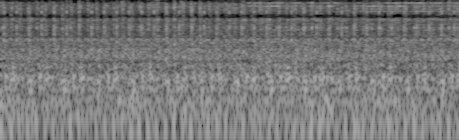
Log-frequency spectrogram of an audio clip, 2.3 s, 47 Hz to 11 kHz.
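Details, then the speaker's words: Chevrolet Cruze (stated 5.3) idling with a fast, light rattle and metallic tingle from a worn serpentine belt tensioner pulley. "Little rattle, little tingle. Chevrolet Cruze tensioner pulley."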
